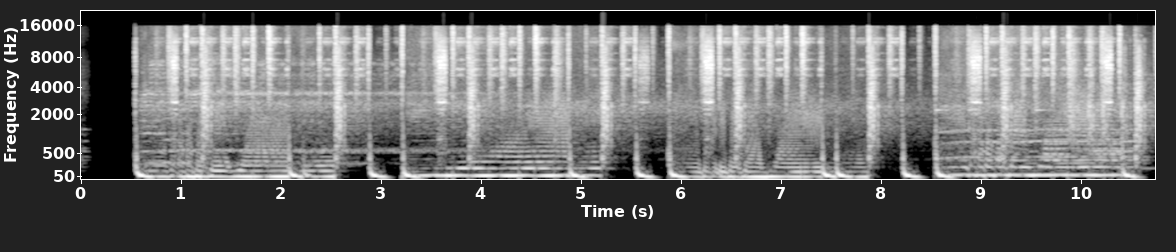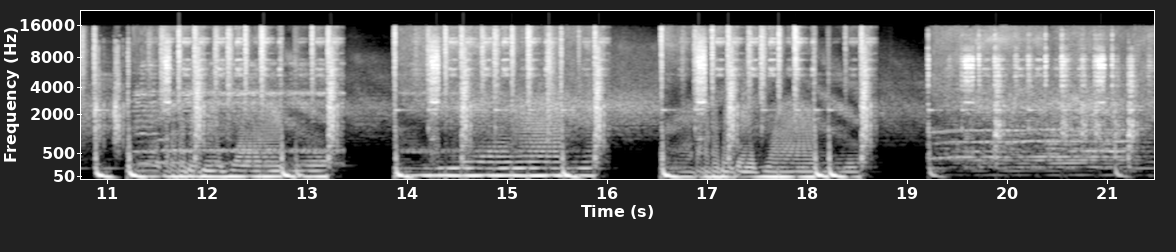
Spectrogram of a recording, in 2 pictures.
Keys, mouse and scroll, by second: 3.2-5.1 typing, 6.0-11.8 alt+drag, 13.8-14.5 alt+drag, 15.4 right click, 16.7 click, 19.5 click, 19.6 click.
